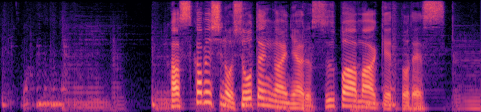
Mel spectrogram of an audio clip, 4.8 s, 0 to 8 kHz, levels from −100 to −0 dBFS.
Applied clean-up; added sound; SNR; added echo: neural mask model RNNoise.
